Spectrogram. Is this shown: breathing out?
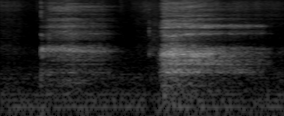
yes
